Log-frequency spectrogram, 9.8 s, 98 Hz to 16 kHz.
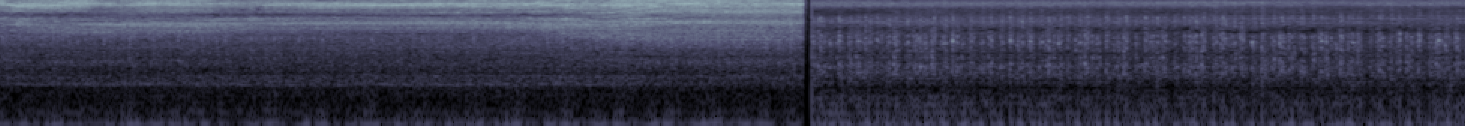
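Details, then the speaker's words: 1972 Chevy C10 crate 350 V8 that had sat for 8+ years, first run with a new coil. Even, slightly loping deep idle with no knocking or lifter tick and no smoke; a healthy normal idle with a mild cam. "no knocking no smoke man it just fired right up lifters not making any racket sound like it's got a cam I'm excited about that"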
